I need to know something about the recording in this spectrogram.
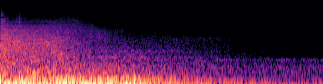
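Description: A deep booming swell rings out and slowly fades away.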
